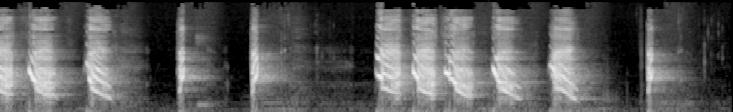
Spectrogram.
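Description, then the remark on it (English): Loud clucks and purrs from a turkey call: sharp, raspy notes in an uneven pattern, a few spaced singles, then a quick run of five, with no talking. “What is that right there you doing? Cluck and purr.”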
